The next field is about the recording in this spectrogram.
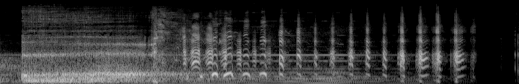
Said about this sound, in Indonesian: Itulah sendawa.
